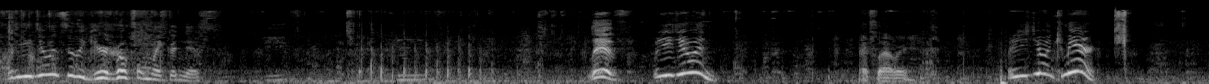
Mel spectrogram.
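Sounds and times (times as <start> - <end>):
dogs grunting and snuffling: 0.0 - 12.0.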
